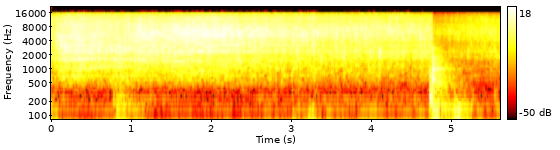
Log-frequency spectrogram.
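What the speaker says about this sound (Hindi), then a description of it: "अब हम दाल में तड़का डाल देंगे।" Loud crackling sizzle of hot cumin tempering poured into cooked moong and masoor dal, gradually easing, then a clink of a pan or utensil near the end.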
